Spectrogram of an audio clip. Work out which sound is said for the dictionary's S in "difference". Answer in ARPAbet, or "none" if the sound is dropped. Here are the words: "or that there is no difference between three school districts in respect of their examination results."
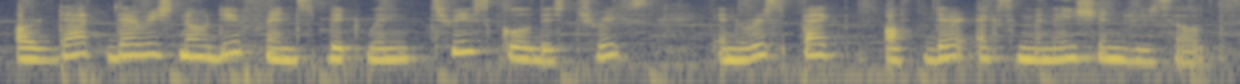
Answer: S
